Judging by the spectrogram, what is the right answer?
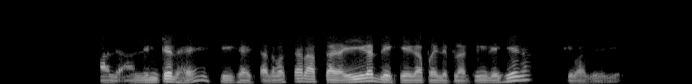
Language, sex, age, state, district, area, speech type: Hindi, male, 60+, Uttar Pradesh, Sitapur, rural, conversation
